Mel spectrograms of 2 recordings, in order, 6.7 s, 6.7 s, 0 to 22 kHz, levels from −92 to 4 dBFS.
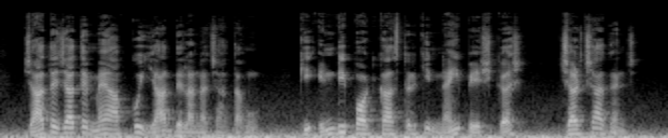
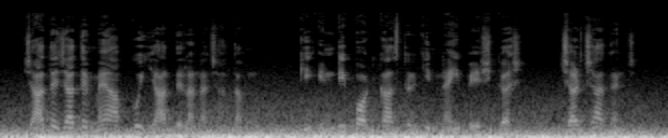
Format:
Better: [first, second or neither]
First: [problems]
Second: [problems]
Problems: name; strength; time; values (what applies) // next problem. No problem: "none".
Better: first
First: low rumble; faint; throughout; 25 dB below the speech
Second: low rumble; loud; throughout; 4 dB below the speech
